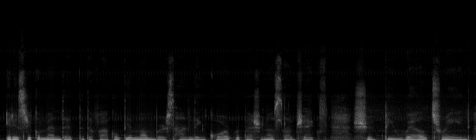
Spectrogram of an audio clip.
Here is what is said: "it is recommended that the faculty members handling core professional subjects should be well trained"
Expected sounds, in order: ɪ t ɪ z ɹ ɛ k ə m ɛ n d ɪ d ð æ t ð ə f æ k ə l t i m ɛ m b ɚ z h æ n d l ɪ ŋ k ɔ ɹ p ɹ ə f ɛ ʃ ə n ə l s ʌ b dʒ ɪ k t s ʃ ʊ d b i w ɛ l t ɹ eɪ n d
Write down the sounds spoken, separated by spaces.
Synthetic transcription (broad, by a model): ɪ t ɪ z ɹ ɛ k ə m ɛ n d ɪ d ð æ t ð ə f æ k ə l t i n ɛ m b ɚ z h æ n d l ɪ ŋ k ɔ ɹ p ɹ ə f ɛ ʃ ə n ə l s ʌ b dʒ ɪ k t s ʃ ʊ d b i w ɛ l t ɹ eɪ n d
